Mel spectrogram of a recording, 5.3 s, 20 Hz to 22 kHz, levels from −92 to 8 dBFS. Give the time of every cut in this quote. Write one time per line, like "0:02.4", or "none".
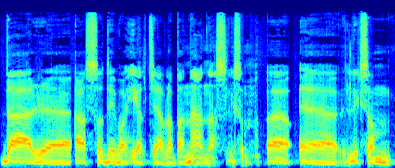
0:00.9
0:03.9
